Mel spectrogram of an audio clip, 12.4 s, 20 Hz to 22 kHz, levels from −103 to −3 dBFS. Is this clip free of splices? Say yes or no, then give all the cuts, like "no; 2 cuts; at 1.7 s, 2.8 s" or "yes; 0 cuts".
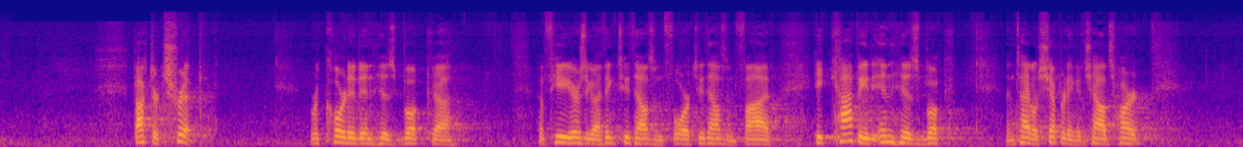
yes; 0 cuts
